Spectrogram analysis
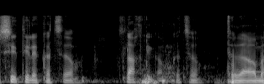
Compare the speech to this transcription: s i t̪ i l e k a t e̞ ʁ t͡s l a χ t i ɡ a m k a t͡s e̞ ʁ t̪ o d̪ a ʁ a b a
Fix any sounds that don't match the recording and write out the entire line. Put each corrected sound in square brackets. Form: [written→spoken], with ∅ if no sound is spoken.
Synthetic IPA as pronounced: s i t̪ i l e k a [t→t͡s] e̞ ʁ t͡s l a χ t i ɡ a m k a t͡s e̞ ʁ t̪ o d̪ a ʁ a b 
